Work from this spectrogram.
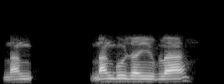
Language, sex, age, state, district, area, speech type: Bodo, male, 45-60, Assam, Chirang, rural, conversation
